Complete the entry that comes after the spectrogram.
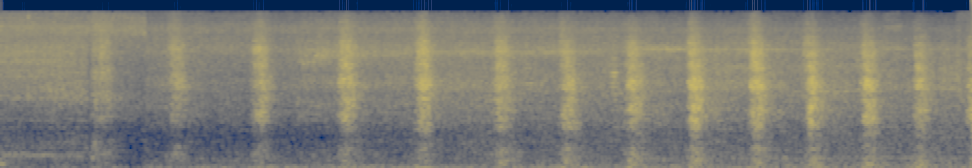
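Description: A steam train hissing and chuffing in a steady, rhythmic series of loud bursts, roughly two or three a second, with a continuous rushing hiss underneath and no voices.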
